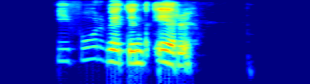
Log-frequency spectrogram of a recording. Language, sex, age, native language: Icelandic, female, 20-29, Icelandic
